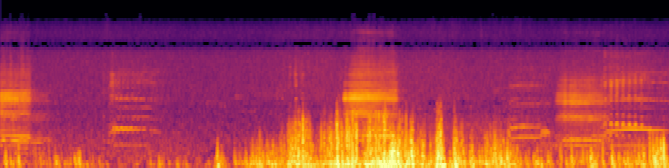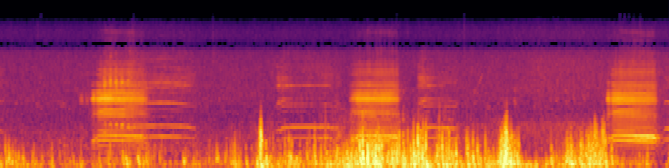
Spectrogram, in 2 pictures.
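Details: Zwartbles sheep flock on a regenerative farm in County Kilkenny, Ireland, calling in anticipation of being moved to fresh pasture: many overlapping wavering bleats, some high and quavering, some lower, coming in bursts throughout over constant low rustling and thudding.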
